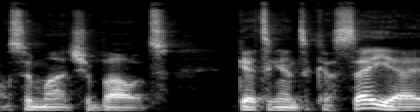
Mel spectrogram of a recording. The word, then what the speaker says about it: Kaseya: The other big news story was, I'm not actually sure how to pronounce this company's name, Kaseya? – Kaseya.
